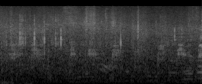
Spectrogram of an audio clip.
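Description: Ducks quacking: many short quacks in quick succession.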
